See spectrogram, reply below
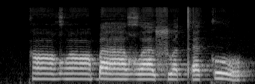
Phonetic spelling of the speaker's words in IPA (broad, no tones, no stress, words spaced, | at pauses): kɑ̃ːʁʷɑ̃ːɓaːʁʷa sʷɑtʼæko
